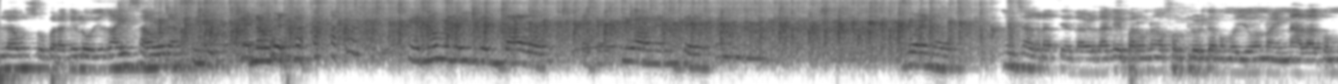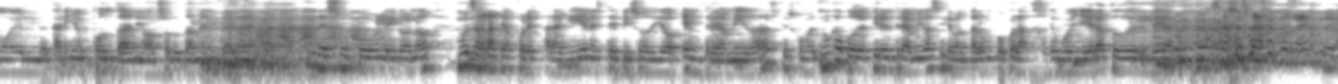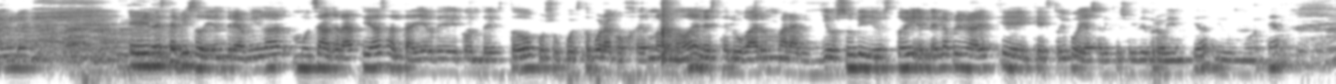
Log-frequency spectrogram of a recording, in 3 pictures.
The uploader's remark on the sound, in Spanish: En directo. Gracias al Taller de CTXT por acoger la grabación con público de este episodio especial.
